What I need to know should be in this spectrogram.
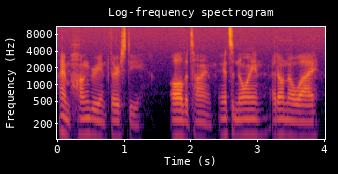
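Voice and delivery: low, subdued grumble of pretend frustration; mock frustrated. Pretending to complain to the worship leader of hunger, mock frustrated. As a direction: play at being fed up, softly and low. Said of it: "I'm really frustrated".

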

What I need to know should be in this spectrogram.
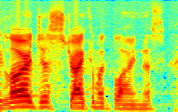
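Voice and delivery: soft, offhand, unbothered request; calm as can be. Acted. Elisha casually asks God amid the armies: soft offhand calm. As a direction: toss the prayer off calmly. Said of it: "he's just calm as can be".

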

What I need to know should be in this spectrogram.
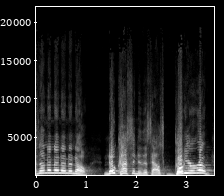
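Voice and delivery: high, loud stern scolding; dad scolding the son for cussing, loud. Retold or imitated. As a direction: lay down the house rule.

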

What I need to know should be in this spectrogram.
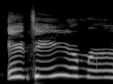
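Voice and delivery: high, stretched-out squeal; mock excited cry. Co-host echoing the Simpsons episode quote, high drawn-out cry. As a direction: echo the cartoon cry, long and high.

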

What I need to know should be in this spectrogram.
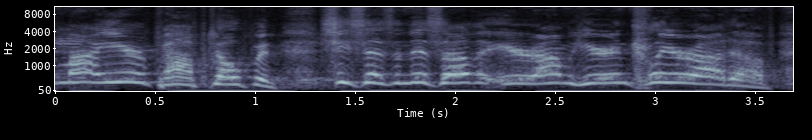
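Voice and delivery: healed woman crying out with joy; overjoyed. Retold or imitated. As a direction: call it out in amazed delight. Healed woman tells she can hear.

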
